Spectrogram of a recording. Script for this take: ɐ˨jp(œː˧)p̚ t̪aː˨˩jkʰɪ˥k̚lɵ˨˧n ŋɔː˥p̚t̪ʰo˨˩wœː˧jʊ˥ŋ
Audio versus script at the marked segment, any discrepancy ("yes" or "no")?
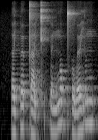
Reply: no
